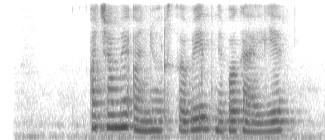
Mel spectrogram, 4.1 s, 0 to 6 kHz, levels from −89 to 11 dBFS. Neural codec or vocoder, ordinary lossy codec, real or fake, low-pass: none; none; real; 5.4 kHz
